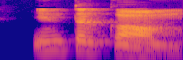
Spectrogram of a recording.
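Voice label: "interkom", Malay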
